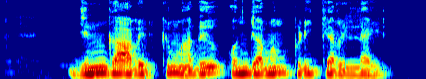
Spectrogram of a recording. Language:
Tamil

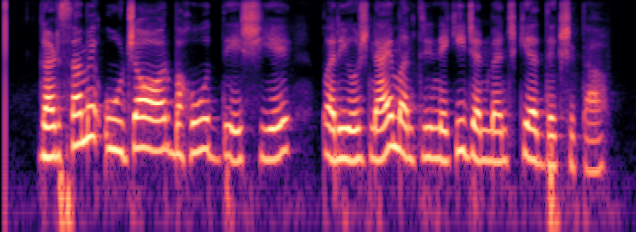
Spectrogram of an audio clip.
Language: Hindi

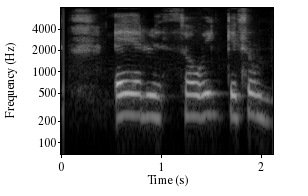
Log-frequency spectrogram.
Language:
Icelandic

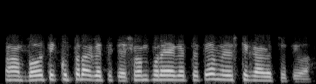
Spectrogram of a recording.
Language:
Sanskrit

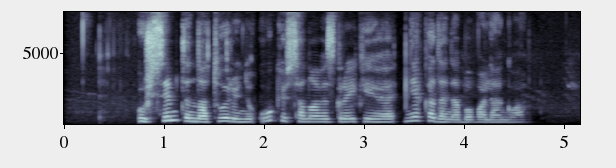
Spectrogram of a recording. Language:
Lithuanian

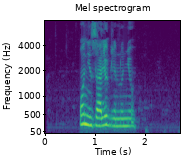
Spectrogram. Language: Serbian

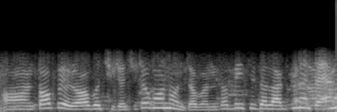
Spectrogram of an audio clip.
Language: Nepali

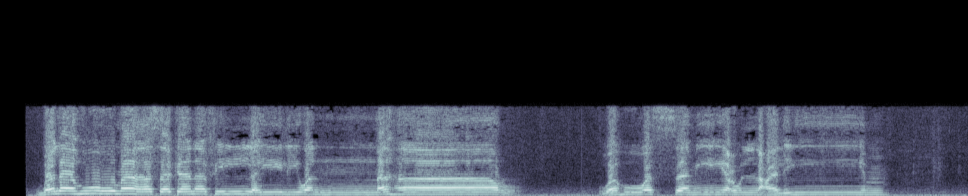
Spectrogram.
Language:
Arabic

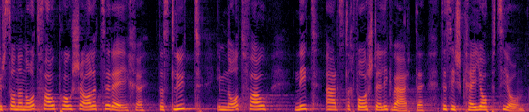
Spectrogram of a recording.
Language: Swiss German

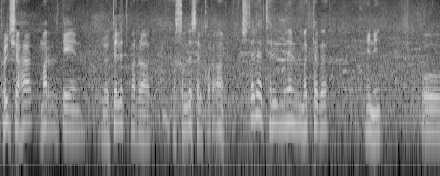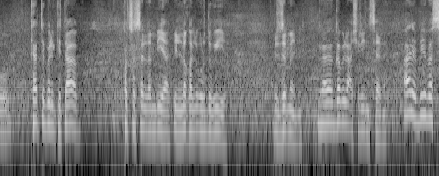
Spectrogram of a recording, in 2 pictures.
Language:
Arabic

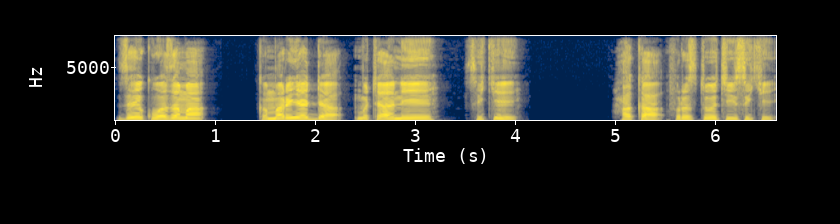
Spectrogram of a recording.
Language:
Hausa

